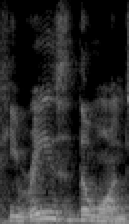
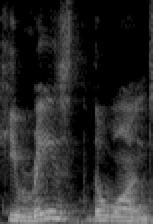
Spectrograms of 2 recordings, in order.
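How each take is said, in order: Both takes have the same delivery.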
